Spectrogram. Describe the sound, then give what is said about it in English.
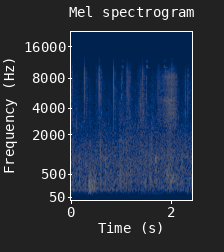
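Faint footsteps of people walking along a London street near St. Thomas's Hospital, soft repeated steps at an even pace over a hiss of background noise. “Now, walking up here, I think on the left-hand side is St. Thomas's Hospital,”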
